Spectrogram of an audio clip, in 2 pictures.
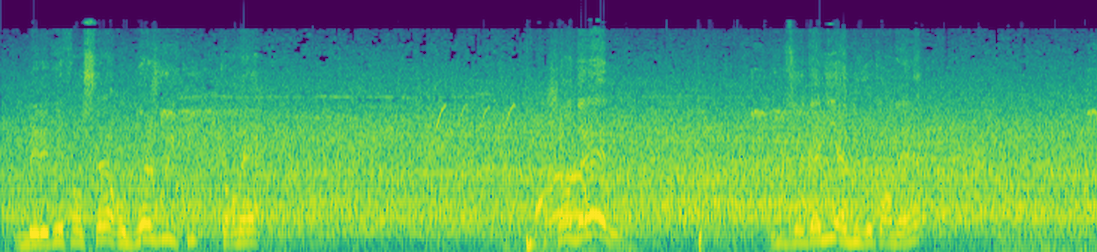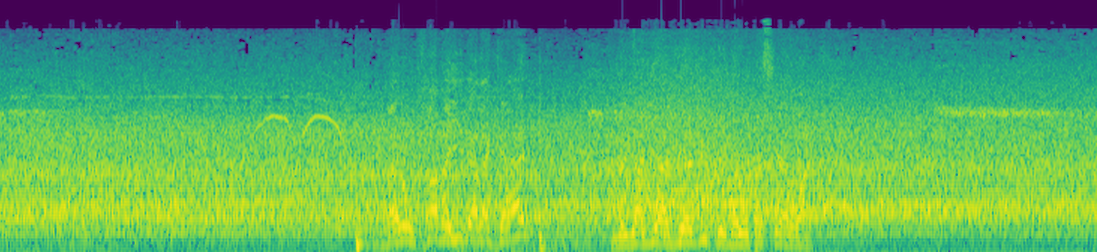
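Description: A large stadium crowd roars steadily throughout.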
